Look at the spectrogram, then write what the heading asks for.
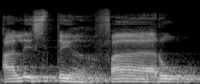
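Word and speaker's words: الاستغفار: Ya, jadinya alis, bukan al-is tapi alis gitu. Alistighfaru gitu.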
